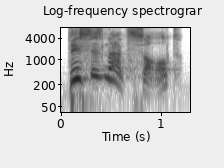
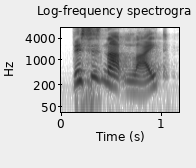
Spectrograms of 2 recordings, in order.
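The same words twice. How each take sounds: First: Is drawn out, slow and falling; This is not salt, the word is weighed slowly; stress on is, slow. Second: IS pressed with a rising tune; stress on is. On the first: Preacher to congregation, slow falling stress on is. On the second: Preacher to congregation, is stressed. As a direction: lean on the word is in This is not light. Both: Shown as a demonstration.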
